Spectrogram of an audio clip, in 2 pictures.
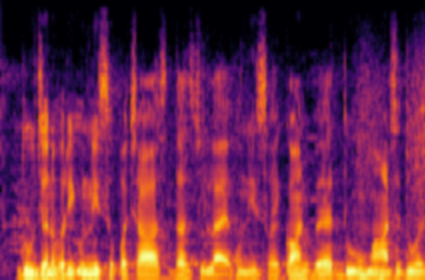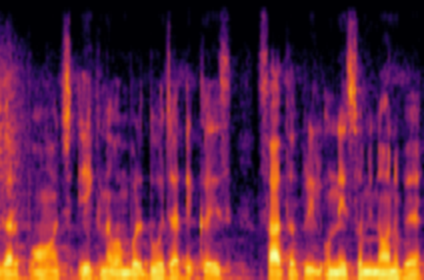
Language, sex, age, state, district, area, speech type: Maithili, male, 18-30, Bihar, Saharsa, rural, spontaneous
